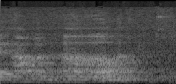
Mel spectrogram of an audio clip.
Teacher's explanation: So if we take a pair of words like ham and harm, that's meat, ham, damage, harm, they are different in all kinds of native English. But in the north they're going to be ham and harm, much the same quality, difference in length. In the south, ham and harm.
